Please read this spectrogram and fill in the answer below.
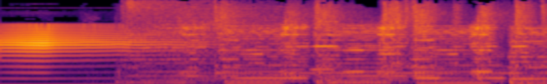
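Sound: mosquito buzzing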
